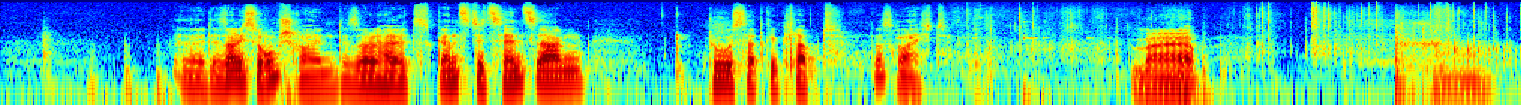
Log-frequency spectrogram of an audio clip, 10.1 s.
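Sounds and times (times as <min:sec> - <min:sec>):
speech: 0:01.2 - 0:04.1, 0:04.7 - 0:06.4, 0:07.6 - 0:08.2
packaging being crumpled while repacking item: 0:06.2 - 0:10.1.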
